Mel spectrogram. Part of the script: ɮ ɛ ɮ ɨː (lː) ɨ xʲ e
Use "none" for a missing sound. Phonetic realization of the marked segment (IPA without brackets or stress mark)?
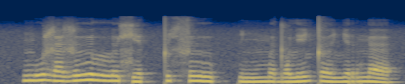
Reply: lː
